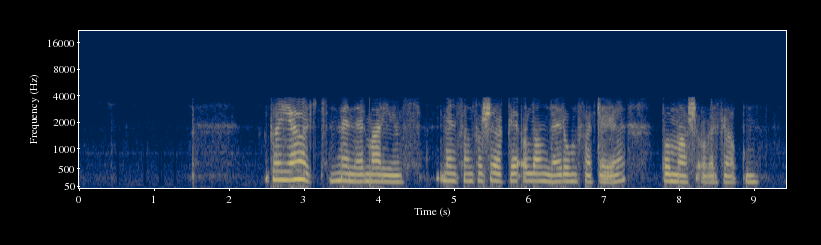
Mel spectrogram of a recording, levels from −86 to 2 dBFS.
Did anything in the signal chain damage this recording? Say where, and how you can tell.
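Yes. The damage runs through the whole speech clip and sounds muffled and gargly. The sound is thin at the bottom, with little below about 150 Hz and nothing above 3.8 kHz. That heavy, bubbling smear is the signature of the RealAudio 14.4 codec. This low-rate, dial-up-era coder, which fits an 8 kbit/s stream, keeps only a coarse model of the speech band.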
